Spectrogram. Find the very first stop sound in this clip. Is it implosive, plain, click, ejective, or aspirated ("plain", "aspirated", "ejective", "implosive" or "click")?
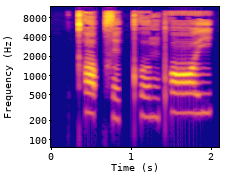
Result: aspirated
